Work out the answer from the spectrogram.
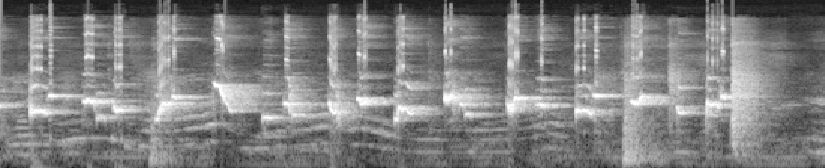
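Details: Sooty-headed bulbul singing an excited 'ropel' fighting song, used as a lure for other bulbuls: loud slurred whistles at about two per second, with some rustling noise near the end.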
